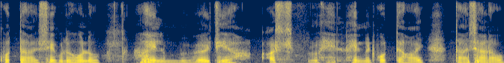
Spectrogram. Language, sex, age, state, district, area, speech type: Bengali, male, 18-30, West Bengal, North 24 Parganas, rural, spontaneous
